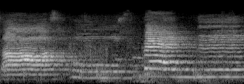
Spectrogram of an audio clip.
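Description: A woman singing, holding long notes, with a loud new note starting about one and a half seconds in.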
